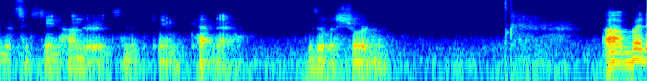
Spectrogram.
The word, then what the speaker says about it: Cuttino: How do you say it? Cuttino, but that's a South Carolina accent because the French name is Cuttino, and we immigrated over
